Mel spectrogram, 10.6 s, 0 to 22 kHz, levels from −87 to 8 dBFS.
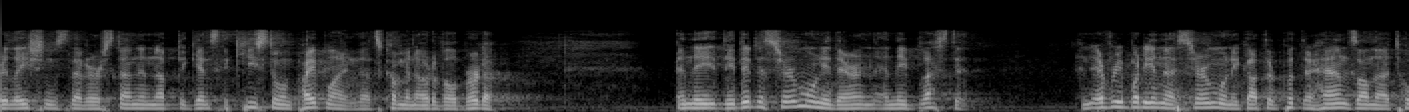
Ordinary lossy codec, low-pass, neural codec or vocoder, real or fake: AAC, 48 kbps; 7.2 kHz; codec, 16 kHz, 16 kbps, FreqCodec, smaller model; fake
